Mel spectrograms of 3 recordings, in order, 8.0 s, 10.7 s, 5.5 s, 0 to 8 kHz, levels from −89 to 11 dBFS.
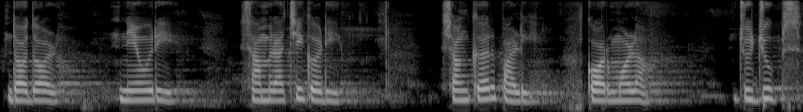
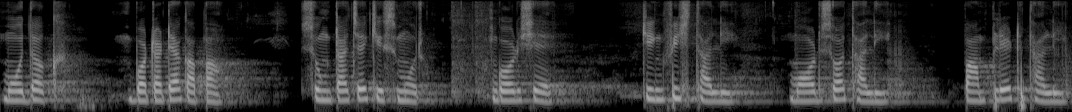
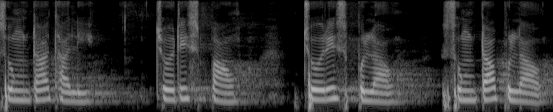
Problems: background sounds at intervals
